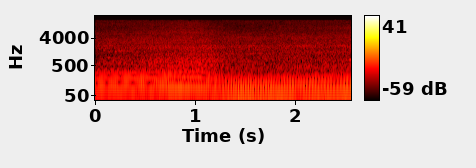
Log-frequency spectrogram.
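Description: A car engine drops in pitch as the car shifts gear.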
